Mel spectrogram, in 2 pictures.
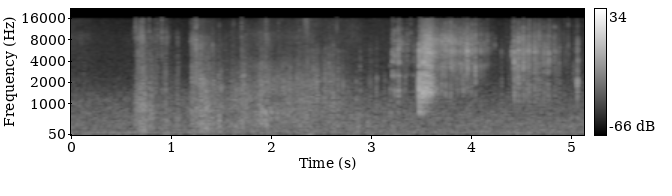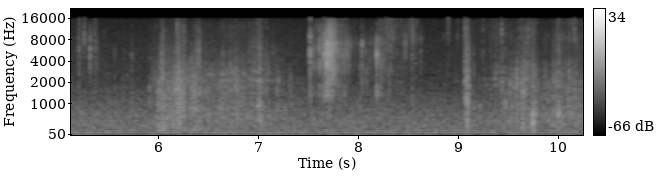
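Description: Irregular crunching and rustling from handling birdseed and moving about on dry forest litter as a cup feeder on a tree trunk is filled with seed, with the loudest crunch about three and a half seconds in.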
